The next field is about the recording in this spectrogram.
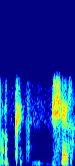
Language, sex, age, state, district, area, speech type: Malayalam, female, 18-30, Kerala, Ernakulam, urban, conversation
